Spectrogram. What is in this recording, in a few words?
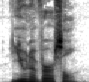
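"universal", American English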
